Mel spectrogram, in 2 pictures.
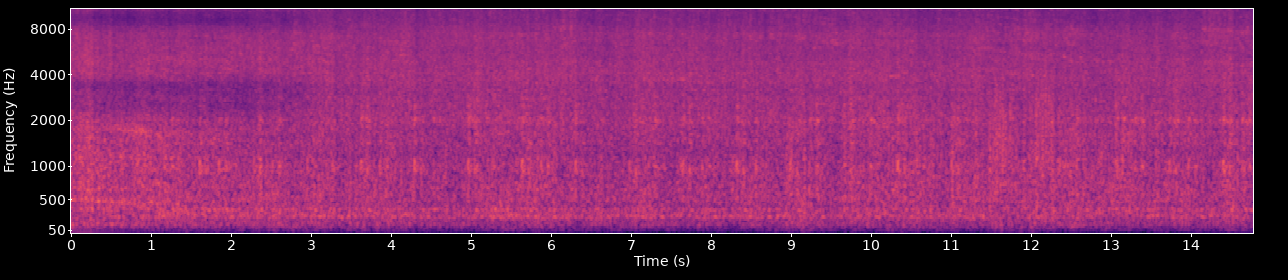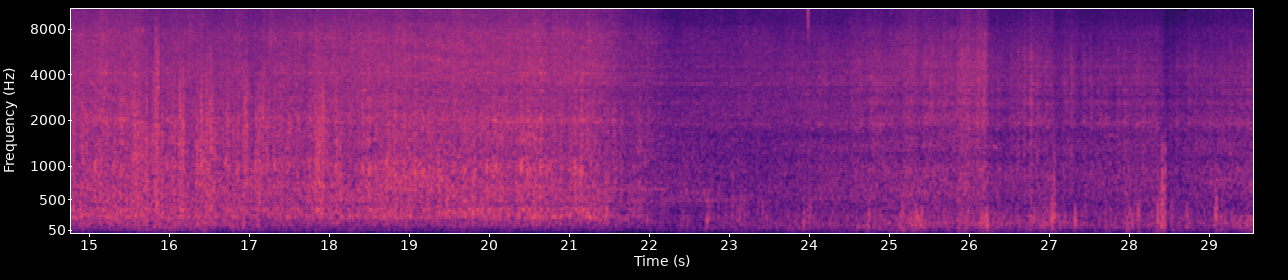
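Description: Long container freight train passing close by: the diesel locomotive goes past, then the loaded flatcars' wheels clatter steadily over the rail joints. About two-thirds of the way in the sound drops suddenly to a quieter, patchier level.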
